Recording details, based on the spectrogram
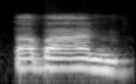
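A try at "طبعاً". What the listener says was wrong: तबान का मतलब होता है तब, भाई एन निकालो भाई बाहर।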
